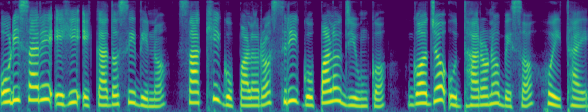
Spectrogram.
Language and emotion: Odia, neutral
